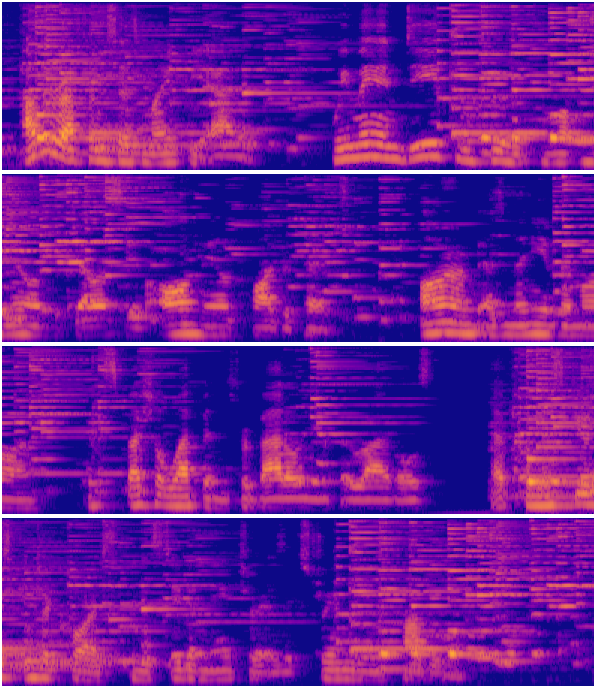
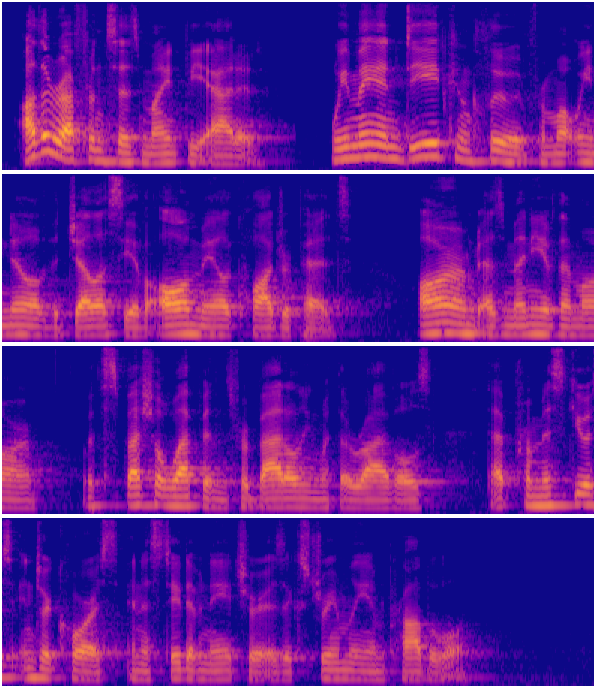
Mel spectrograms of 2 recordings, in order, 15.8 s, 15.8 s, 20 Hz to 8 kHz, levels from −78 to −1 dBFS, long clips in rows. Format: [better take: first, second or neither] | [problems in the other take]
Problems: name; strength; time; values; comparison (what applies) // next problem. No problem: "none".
second | noise reduction (classical method WPE with log-MMSE)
